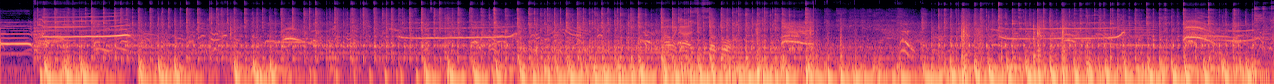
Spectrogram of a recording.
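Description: Live Polynesian drumming starts about a second in and keeps up a fast, driving rhythm. Long held vocal calls ring out over it three times.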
